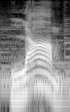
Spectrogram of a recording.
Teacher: زبان کا وسطی حصہ آگے سے اوپر تالو سے لگ جاتا ہے، اس آواز کو پہلوی آواز کہتے ہیں، جیسے لام۔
